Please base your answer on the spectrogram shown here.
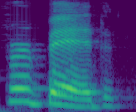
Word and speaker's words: forbid: their advice as reference forbid forbid for bid for bid can you see that the stress of the word is on the second syllable let's say it together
